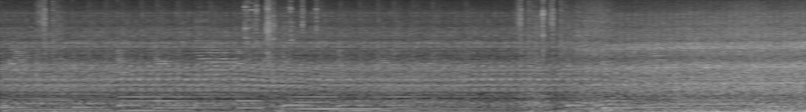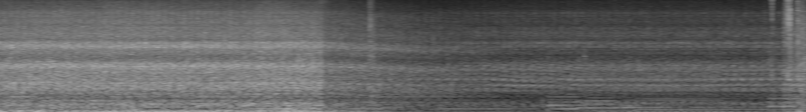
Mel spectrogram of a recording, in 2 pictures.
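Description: A truck engine drones steadily as it drives through the Alaska region in SnowRunner, swelling louder midway and then easing back to a lower rumble.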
